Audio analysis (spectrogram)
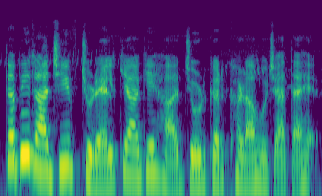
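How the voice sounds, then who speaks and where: A woman's voice: on the low side, very animated, normal speed. A woman narrating a scripted story expressively, as a storyteller.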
